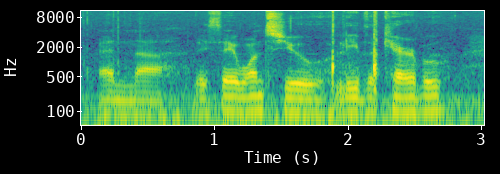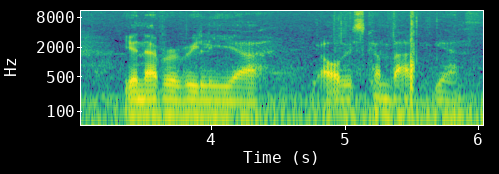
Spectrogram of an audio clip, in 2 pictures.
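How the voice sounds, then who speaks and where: Over noticeable background noise and audible room echo, a man speaks at a moderate pace in a very deep, low pitch with monotone, flat intonation. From Germany, moved to British Columbia as a child. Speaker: outdoor vlogger. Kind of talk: casual vlog narration. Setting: outdoors by a river. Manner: halting with many fillers.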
